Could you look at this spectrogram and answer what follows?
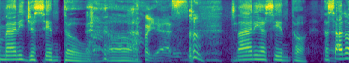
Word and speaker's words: Manny Jacinto: Pero ang pronunciation, Manny Jacinto.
